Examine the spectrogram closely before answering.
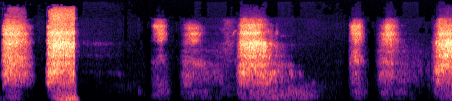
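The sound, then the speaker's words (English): Mouth-only breathing in a three-part pattern: two short sharp inhales followed by one longer exhale, repeated a few times. Breathy bursts separated by brief pauses, with no talking. “So the breath is called the tri-active breath. So it's a three-part breath. and we're only going to be using the mouth. So it's two breaths in and one breath out. So it sounds like this.”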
